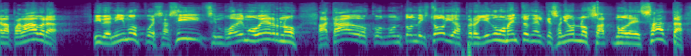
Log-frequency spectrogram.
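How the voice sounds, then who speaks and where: A male pastor preaching a sermon in an animated way, acting out quotes and joking with his congregation. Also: high voice.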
